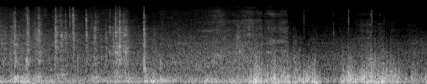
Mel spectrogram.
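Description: Wind buffeting the microphone outdoors, a rough, gusting rumble, with a few clicks from the glass door being pushed open.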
